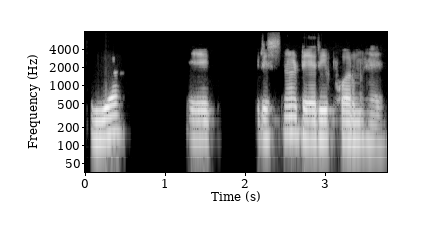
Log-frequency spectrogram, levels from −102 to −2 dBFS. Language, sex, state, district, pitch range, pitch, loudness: Hindi, male, Uttar Pradesh, Etah, 125-140 Hz, 130 Hz, -17 LUFS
